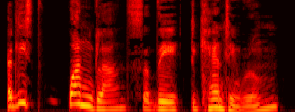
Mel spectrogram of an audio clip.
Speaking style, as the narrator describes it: he pleaded

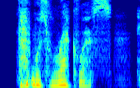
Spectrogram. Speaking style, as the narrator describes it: he said through his teeth

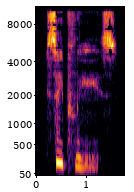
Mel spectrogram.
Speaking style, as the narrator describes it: he breathed

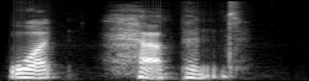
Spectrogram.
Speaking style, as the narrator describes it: She rasped

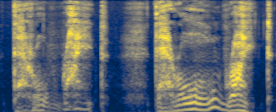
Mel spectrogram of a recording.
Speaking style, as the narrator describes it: she whispered

